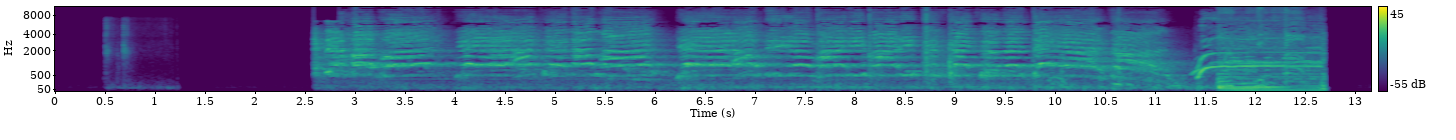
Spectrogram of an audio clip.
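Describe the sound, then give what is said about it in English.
A Fisk gymnastics team rally chant before an event: many voices shouting in unison over sharp rhythmic claps and snaps, loud and steady for about ten seconds, ending with a rising whoop and cheer. “The team posted on their rally chant before the event on Instagram.”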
